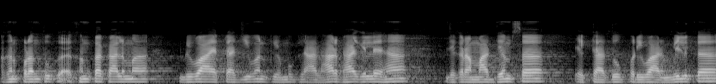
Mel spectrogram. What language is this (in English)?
Maithili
